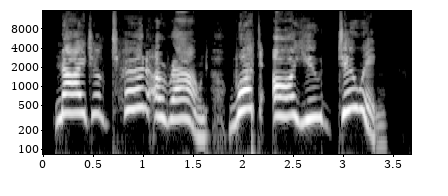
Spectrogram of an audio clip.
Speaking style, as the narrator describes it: Marissa shouted

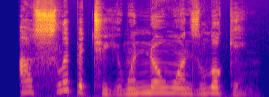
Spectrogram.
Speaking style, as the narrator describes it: whispered Danny

